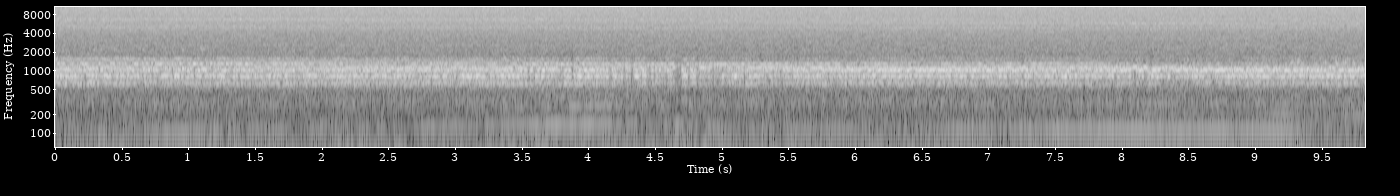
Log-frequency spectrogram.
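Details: Corsair GS600 PSU: a steady, unchanging mid-pitched hum-whine over a low background hum, the power supply whining; the replacement unit did the same, then failed after about 3 months.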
